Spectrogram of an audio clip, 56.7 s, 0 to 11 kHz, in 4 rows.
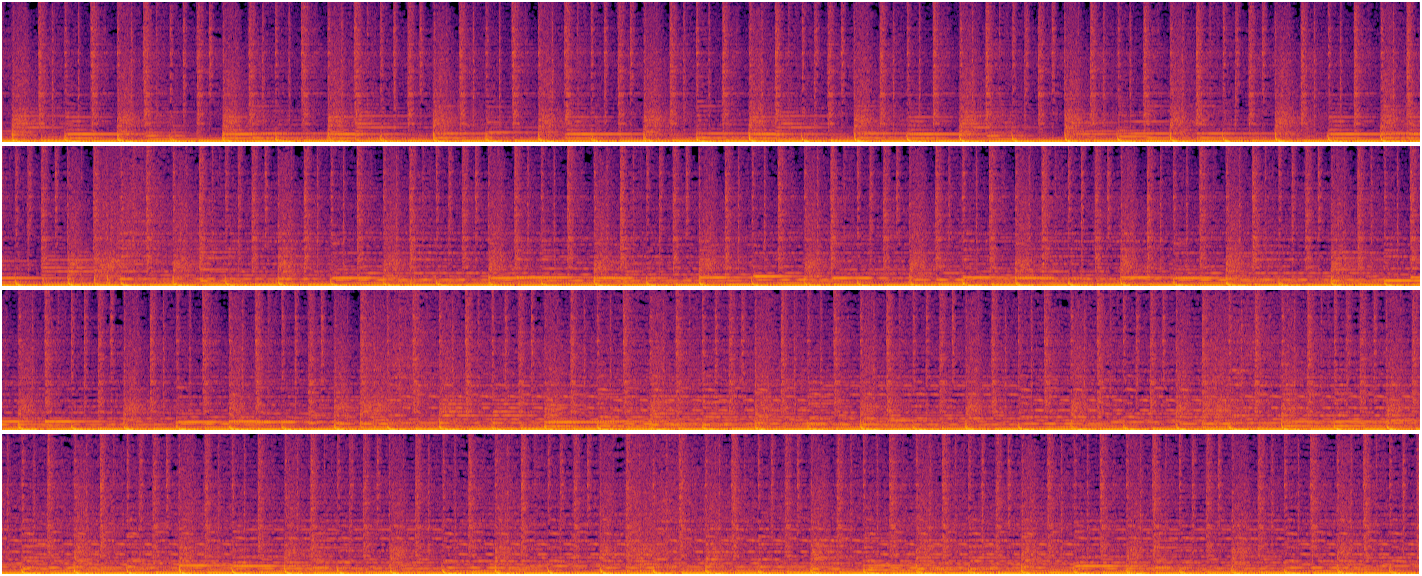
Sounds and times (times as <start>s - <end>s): Background music: 0.0s - 56.7s.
